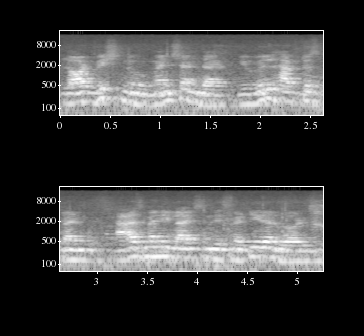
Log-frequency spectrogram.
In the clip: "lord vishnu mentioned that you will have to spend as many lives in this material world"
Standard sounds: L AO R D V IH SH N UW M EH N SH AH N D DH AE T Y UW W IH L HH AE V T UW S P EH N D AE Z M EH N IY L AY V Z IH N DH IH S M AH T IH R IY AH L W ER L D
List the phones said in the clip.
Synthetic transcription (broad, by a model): L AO R D V IH SH N UW M EH N SH AH N D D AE T Y UW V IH L HH AE V T UW S P EH N D AE Z M EH N IY L AY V S IH N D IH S M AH T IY R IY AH L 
